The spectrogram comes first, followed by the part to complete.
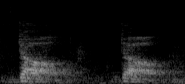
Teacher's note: there's something called a dark L. And it's usually when the L is pronounced at the end of words.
